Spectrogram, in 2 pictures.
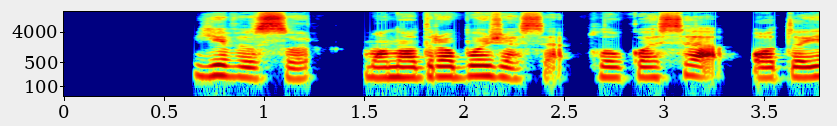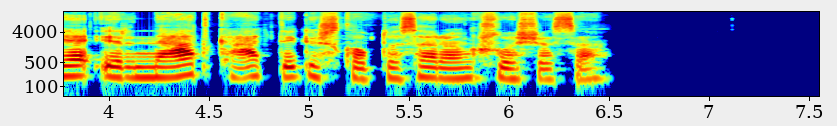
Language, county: Lithuanian, Kaunas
